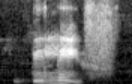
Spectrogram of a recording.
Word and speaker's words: belief: stressed similarly in the next word belief again we have b which is the first syllable the second syllable is leave so b is unstressed leaf is stressed okay so if we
